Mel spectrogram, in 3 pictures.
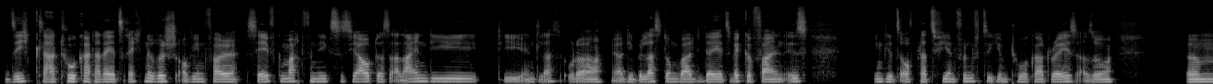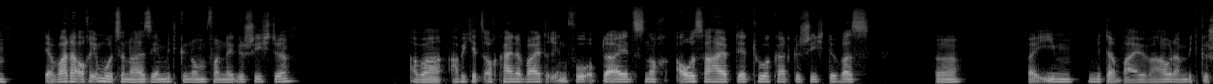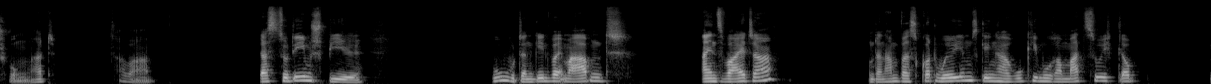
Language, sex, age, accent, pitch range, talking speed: German, male, 20-39, German, 125-150 Hz, 165 wpm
